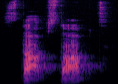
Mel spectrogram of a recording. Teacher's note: sem vibração, som de T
